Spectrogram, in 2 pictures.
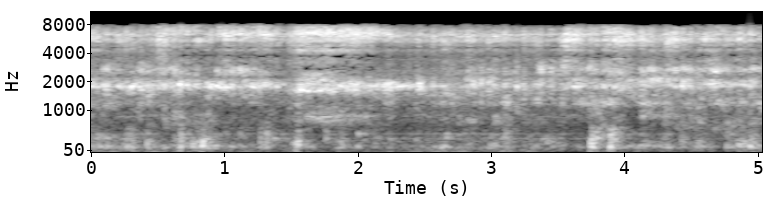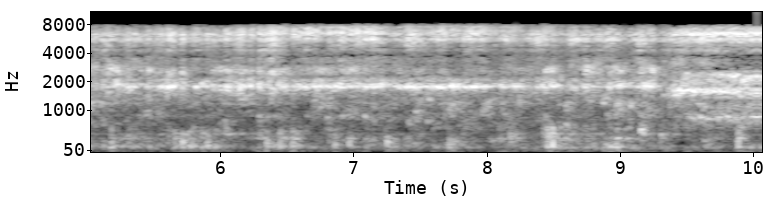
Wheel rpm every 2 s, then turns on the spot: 230, 230, 230, 230, 230.
none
